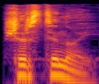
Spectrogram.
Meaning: 1. wool; woolen, woollen 2. wooly
- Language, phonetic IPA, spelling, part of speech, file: Russian, [ʂɨrs⁽ʲ⁾tʲɪˈnoj], шерстяной, adjective, Ru-шерстяной.ogg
